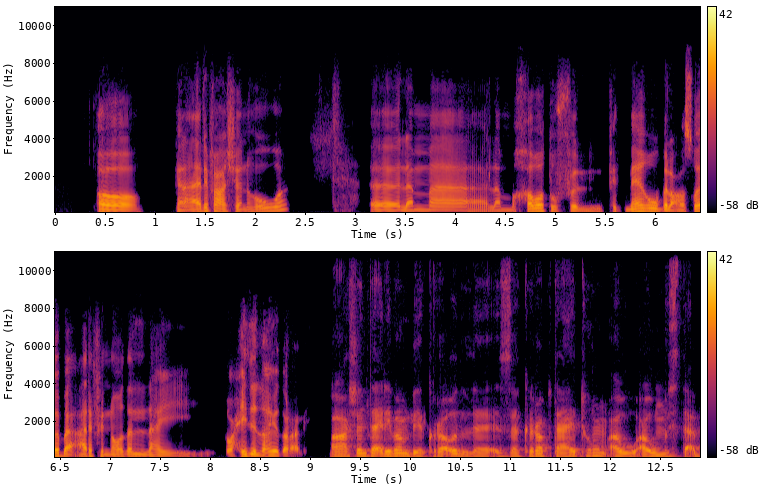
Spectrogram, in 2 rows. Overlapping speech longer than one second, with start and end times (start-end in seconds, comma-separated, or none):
none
